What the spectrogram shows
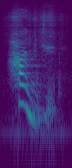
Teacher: the fourth falling tone on han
